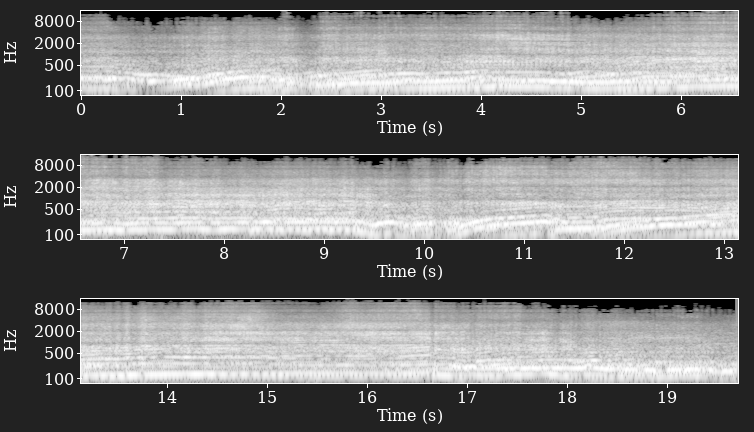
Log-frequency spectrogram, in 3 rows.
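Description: Several figure-8 demolition derby cars' engines running hard together, their pitches rising and falling as they accelerate and back off.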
